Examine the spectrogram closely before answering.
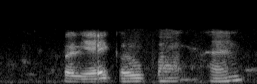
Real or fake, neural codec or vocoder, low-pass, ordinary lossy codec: fake; codec, 24 kHz, 0.9 kbps, WavTokenizer, medium speech release version 2; 5.4 kHz; Opus, 16 kbps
